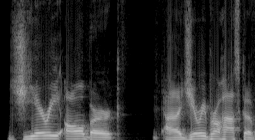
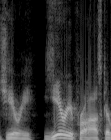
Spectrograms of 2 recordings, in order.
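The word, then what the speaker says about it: Jiří Procházka: Getting on to the next one, Jerry Prochazka versus Carlos Ulberg. Why did I say it like that? Yuri Prochazka versus Carlos Ulberg for another number one contenders fight.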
